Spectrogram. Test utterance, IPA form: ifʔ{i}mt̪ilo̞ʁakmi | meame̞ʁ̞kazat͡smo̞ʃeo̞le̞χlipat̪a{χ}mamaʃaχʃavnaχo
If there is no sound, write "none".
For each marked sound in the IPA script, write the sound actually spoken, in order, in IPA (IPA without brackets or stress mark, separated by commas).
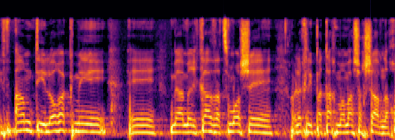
a, χ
